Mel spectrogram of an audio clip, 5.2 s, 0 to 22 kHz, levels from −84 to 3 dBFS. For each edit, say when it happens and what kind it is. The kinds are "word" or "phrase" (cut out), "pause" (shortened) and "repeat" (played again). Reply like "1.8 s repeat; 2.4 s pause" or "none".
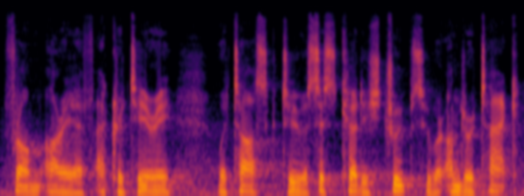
none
